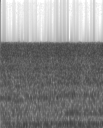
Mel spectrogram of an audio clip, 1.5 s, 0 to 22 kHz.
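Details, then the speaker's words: 1986 GMC Blue Bird bus, 366ci big block with 4bbl Holley carburetor, after a throttle linkage fix: steady low idle rumble that keeps running only with choke pulled, dies with choke in; owner suspects a blocked passageway or jets. "pull the choke out it'll run fine put the choke all the way in and she'll die and then once she dies she won't start"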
